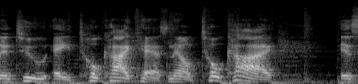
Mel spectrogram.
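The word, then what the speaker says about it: Tokaji: before it went into a Tokai cast now Tokai is spelled kind of Takashi so I'm glad I did my research before I came on here and I mispronounced it but Tokai is a wine a very sweet wine that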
